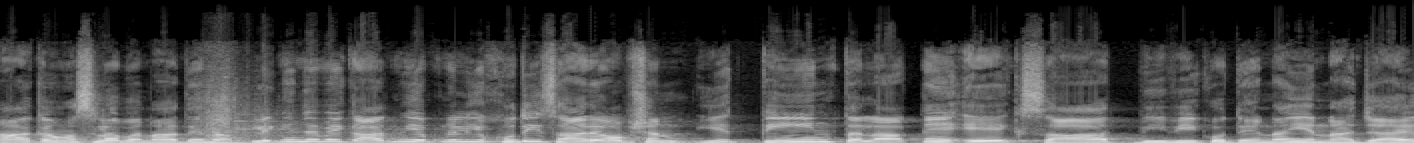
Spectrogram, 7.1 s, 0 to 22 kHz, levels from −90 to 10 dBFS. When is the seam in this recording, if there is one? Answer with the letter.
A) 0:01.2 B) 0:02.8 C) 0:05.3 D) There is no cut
A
